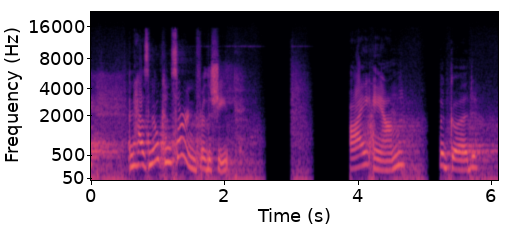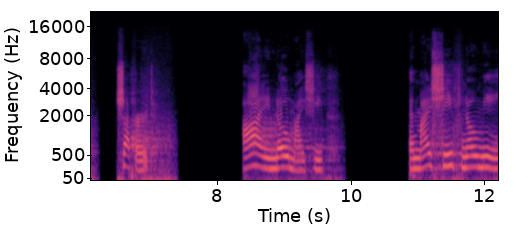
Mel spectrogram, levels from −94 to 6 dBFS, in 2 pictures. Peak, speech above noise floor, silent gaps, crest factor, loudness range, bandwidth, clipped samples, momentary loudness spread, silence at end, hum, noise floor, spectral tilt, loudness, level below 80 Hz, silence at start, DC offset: -14 dBFS; over 62 dB; 2.63-2.99 s, 3.34-3.86 s, 5.06-5.22 s, 6.24-6.49 s, 7.42-8.37 s, 9.93-10.86 s; 16 dB; 2 LU; 16 kHz; under 0.1%; 20 LU; 0 s; none; under -90 dBFS; -3.5 dB/octave; -29 LUFS; -50 dBFS; 0 s; under 0.1%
